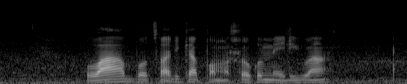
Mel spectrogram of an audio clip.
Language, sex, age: Southern Sotho, male, 21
